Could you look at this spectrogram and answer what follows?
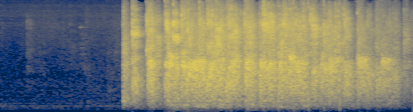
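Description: Audience applause after the end of a stage performance: after about two seconds of quiet room tone with a faint low hum, loud clapping from many hands breaks out suddenly and keeps going, starting to fade right at the end.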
